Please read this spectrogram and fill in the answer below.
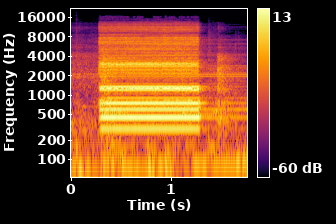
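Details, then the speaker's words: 1989 Ford Mustang GT Foxbody restomod with a freshly flashed base tune, key in on position before first start: a steady, loud electric buzz lasts about a second, then cuts off; source not yet traced. "It's making some kind of buzzing noise. Jesus. I didn't even know it was capable of making such noises."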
